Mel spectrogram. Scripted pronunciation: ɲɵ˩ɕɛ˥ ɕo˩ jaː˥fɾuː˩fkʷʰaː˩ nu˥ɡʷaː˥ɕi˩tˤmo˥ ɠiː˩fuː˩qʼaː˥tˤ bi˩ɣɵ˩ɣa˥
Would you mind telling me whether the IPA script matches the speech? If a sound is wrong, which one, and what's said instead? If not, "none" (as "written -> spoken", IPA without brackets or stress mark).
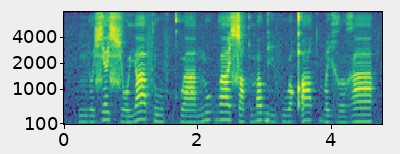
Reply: none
